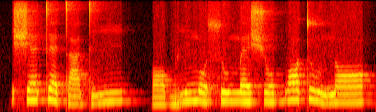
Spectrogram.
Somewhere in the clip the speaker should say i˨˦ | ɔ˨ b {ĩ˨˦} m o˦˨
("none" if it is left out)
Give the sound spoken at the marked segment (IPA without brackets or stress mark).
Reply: i˨˦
